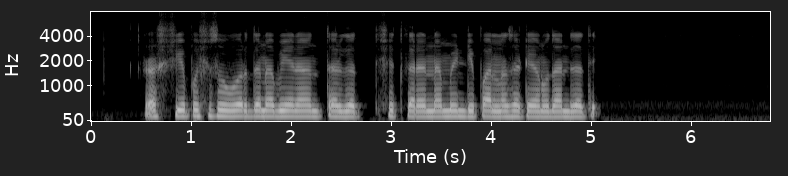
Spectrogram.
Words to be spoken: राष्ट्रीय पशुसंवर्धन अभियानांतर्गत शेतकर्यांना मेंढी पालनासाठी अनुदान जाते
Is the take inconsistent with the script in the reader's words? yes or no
no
